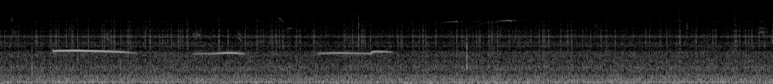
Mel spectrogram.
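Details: A male Black Scoter displaying to Greater Scaup at Richmond Marina, California, on November 26, 2012: three plaintive, drawn-out whistles, level then rising slightly, about a second apart, over a low rumble of wind or surf.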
